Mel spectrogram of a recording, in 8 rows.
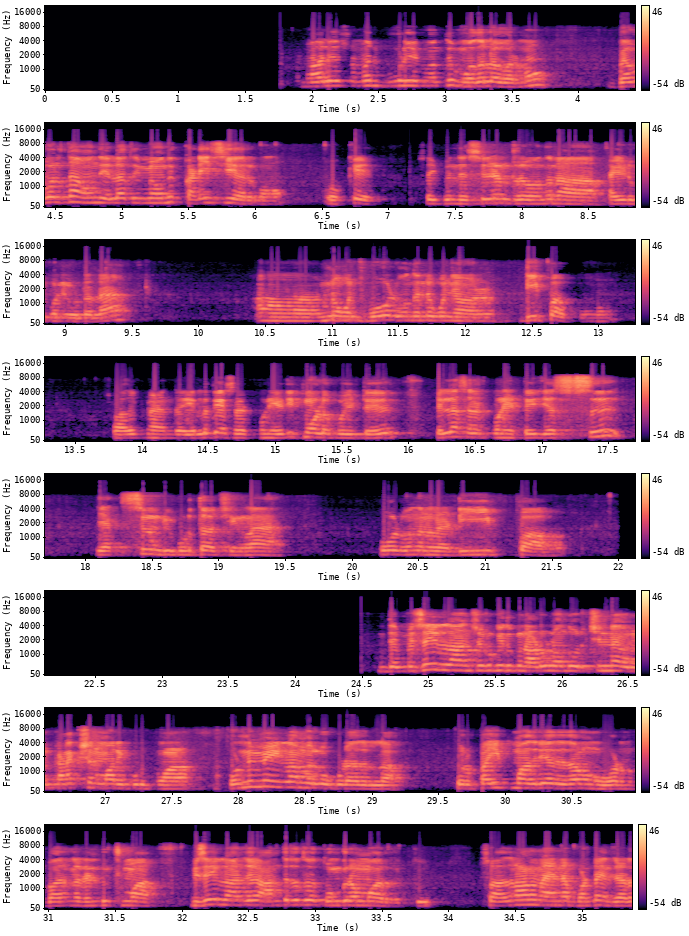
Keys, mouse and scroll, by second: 0.0-2.5 drag, 4.6 click, 6.4 click, 8.5 click, 10.0-10.3 scroll up 3, 10.3-12.4 scroll down 1, 12.4 click, 13.5 click, 13.7 Tab, 14.3 a, 14.7 s, 19.3 Tab, 20.3 click, 21.9 click, 23.3 click, 24.0 click, 24.4-24.8 scroll up 5, 25.0-29.4 scroll down 1, 29.9 KP_7, 30.6-31.4 scroll up 2, 31.4-31.8 scroll down 1, 31.8 Left, 32.1-32.4 scroll down 2, 32.4-32.9 scroll up 3, 32.9-33.5 scroll down 3, 33.5 Left, 34.8 shift+s, 35.0 alt+a.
